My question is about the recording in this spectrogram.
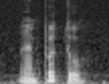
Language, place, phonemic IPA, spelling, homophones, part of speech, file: French, Paris, /pɔ.to/, poteau, poteaux, noun, Fr-poteau.ogg
- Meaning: 1. post, pole, stake, stanchion, strut, standard, prop 2. goalpost 3. friend, buddy 4. paper candidate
